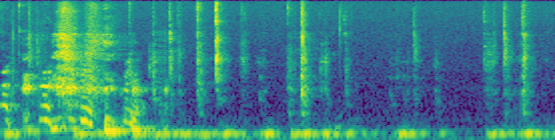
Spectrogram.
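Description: Rapid, irregular clicking of keyboard typing, fairly quiet, with a low murmur underneath and a brief breathy voice-like burst near the start.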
